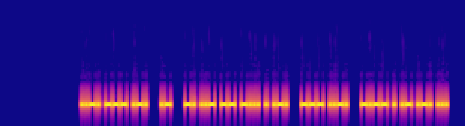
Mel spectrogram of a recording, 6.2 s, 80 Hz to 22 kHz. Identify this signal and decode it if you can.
Morse code, heard as a keyed tone, about 44 wpm, 700 Hz. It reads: FOR A NUMBER OF YEARS
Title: Sets of 5 Words Encore 45wpm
